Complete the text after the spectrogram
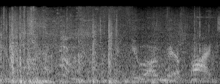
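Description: A gun fires in quick, sharp bursts.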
